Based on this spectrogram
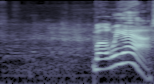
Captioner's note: laughing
